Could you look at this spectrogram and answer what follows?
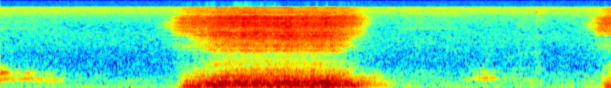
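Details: A single long, harsh, rattling snore of about two seconds, then quiet breathing; snoring attributed to a person who drinks alcohol heavily.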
